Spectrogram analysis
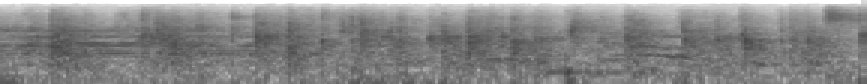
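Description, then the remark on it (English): An audience claps for the Lord as a clap of faith, a steady, dense patter of many hands sustained at an even loudness for a few seconds, with a faint murmur of voices mixed in. “Men, you are not giving the Lord a clap of faith.”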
